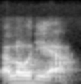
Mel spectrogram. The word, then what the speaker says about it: Alodia: We call Alawa in Arabic. Alawa, Alodia in Greek. That's how it's being pronounced, Alodia.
